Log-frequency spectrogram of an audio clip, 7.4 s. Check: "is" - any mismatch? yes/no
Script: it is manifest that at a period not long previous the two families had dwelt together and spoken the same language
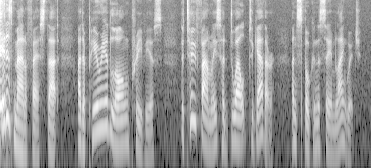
no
